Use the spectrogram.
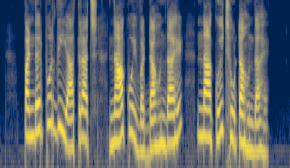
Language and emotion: Punjabi, neutral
